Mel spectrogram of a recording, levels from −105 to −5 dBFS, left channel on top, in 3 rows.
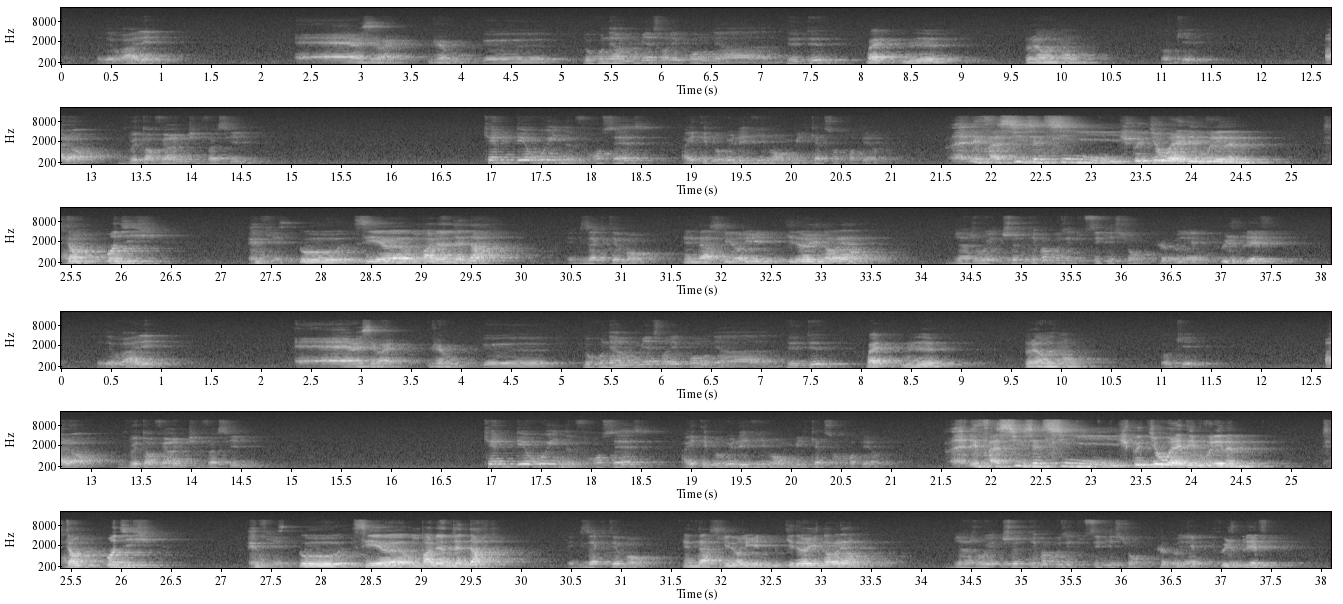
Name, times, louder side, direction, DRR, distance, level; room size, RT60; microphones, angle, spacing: voice 1, 0.4-1.0 4.2-4.9 5.2-7.8 11.0-11.4 12.6-14.6 16.9-18.6 18.9-20.9 25.4-25.7 27.3-27.7 30.5-31.3 31.7-32.4 34.3-37.2, right 1 dB, 5° right, 0 dB, 0.7 m, -35 dB
voice 2, 2.3-3.4 3.7-4.0 8.1-8.8 9.7-10.1 21.6-24.6 25.5-26.3 27.3-27.4 27.8-29.7 31.6-33.4 36.4-36.6 37.0-37.5, right 2 dB, 85° right, 3 dB, 0.9 m, -23 dB
5.2 x 4.2 x 5.3 m, 1.0 s
head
